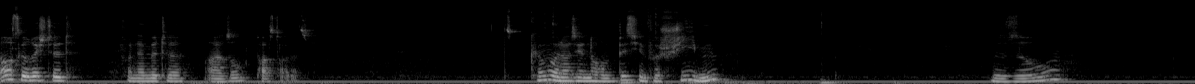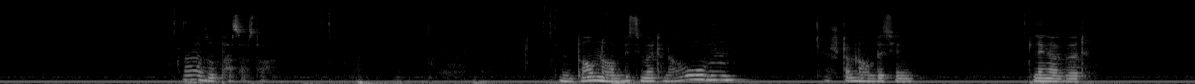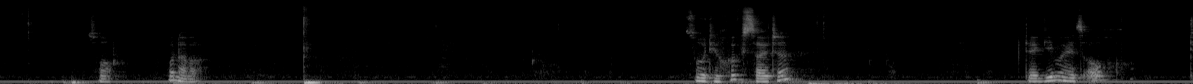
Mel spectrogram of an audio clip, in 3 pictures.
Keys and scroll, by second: 26.9 super+0.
